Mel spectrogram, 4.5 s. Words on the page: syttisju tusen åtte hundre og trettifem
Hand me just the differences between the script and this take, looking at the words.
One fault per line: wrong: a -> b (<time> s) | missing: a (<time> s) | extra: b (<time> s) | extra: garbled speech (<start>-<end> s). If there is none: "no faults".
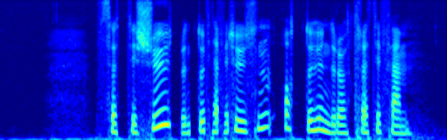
extra: garbled speech (1.8-2.3 s)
